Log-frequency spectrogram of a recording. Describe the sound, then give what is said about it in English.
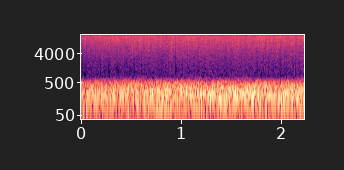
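A deep, continuous underwater rumble of an earthquake, steady and loud throughout, with all its energy in the low end and no voices or other distinct sounds. “And then it'll be followed by the sound of an earthquake.”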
